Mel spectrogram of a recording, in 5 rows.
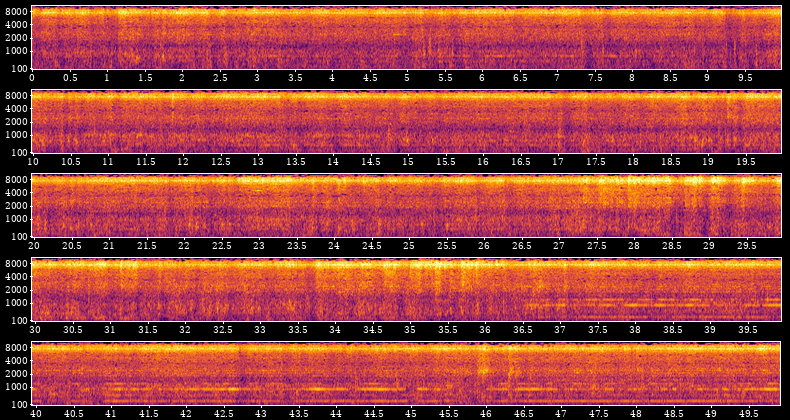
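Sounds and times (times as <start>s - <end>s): train rumble and rush: 0.0s - 49.9s.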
